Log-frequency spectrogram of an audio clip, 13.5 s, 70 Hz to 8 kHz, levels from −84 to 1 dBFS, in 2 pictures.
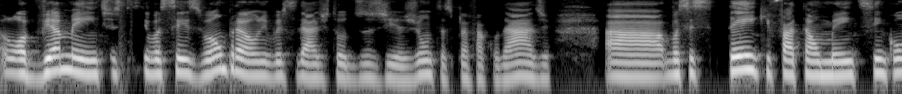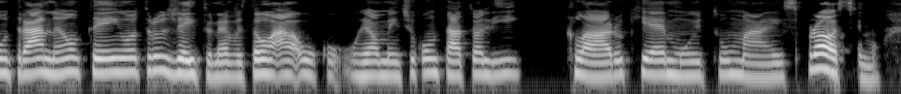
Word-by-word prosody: obviamente, 200 +1 +4
se 210 +3 -8
vocês 195 -1 +1
vão 215 +7 +2
para 215 -6 +2
universidade 170 -3 -4
todos 155 -1 -8
os 160 -1 -9
dias 145 -1 -6
juntas, 170 -2 -6
para 160 - -9
faculdade, 155 +2 -4 0.4
ah, 170 -1 +2
vocês 190 +1 -2
têm 235 +1 +8
que 210 -1 -7
fatalmente 180 -1 +1
se - - -2
encontrar, 205 +1 +1
não 205 +2 0
tem 210 0 +1
outro 220 +2 -1
jeito, 195 -3 +1
né, 170 +1 -2
v 170 - -5
então 195 +4 +1
a 185 -2 0
o 190 -1 -3
o 180 0 -12
realmente 180 0 -3
o - - -7
contato 200 -2 -2
ali, 190 +1 -5 0.3
claro 175 0 0
que 205 +2 -4
é 190 -1 -1
muito 180 +1 -5
mais 165 -3 -6
próximo. 205 - +3
190 Hz, 175 wpm, -19 LUFS, 170-205 Hz, 0.4 s, têm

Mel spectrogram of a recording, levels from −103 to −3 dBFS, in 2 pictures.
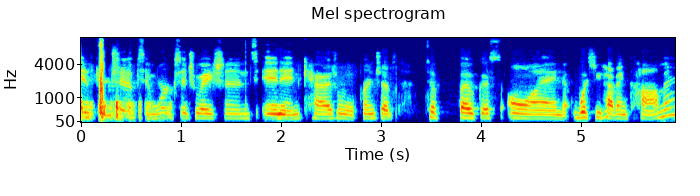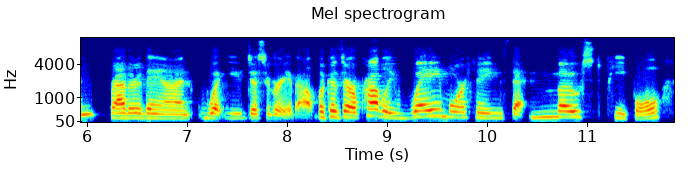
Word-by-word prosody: in - - 0
friendships - - +6
and - - -7
work 195 +3 -9
situations 175 -2 -5
and 175 0 +4
in 160 -1 -1
casual 170 -3 -3
friendships 175 -1 -4 0.3
to 210 - -2 0.2
focus 180 -2 +2
on 165 -4 0
what 205 +1 0
you 200 - -6
have 175 -3 +2
in 160 -1 -5
common 275 - -3 0.2
rather 190 0 +4
than 165 -3 -1
what 190 -1 0
you 175 0 -12
disagree 325 - -2
about, 395 -4 -1
because 225 +1 +3
there 220 -1 +6
are - - +4
probably 255 -7 +6
way 235 +4 +3
more 215 -2 -2
things 185 -1 -7
that - - +2
most 225 +2 0
people 170 +2 -2
185 Hz, 165 wpm, -27 LUFS, 170-215 Hz, 0.3 s, friendships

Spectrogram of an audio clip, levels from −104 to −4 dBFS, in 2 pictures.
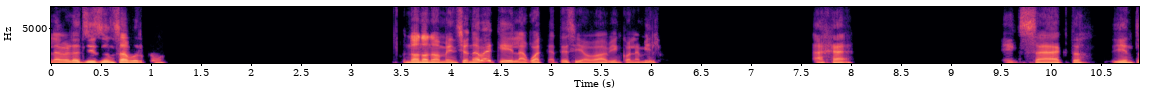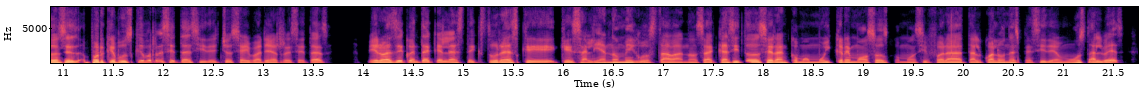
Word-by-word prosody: la 140 -1 0
verdad, 145 +3 +4
sí 180 +4 +6
es 180 -1 +4
un 180 -2 +6
sabor 150 -3 +5
como 145 -1 -9 2.4
No, 160 -1 +5
no, 150 - +8
no, 135 -1 +4
mencionaba 150 - +2
que 155 -6 0
el 115 -3 0
aguacate 125 +7 -2
se 145 - -5
llevaba 105 -2 -2
bien 100 -1 -4
con 95 -2 -6
la 100 - -5
miel. 160 +6 -5 1.5
Ajá. 150 +3 -1 1.5
Exacto, 130 -3 -1 0.2
y 155 -2 +1
entonces, 160 +4 +4
porque 175 -1 +5
busqué 170 +5 0
recetas 200 -7 -3
y, 125 - -5
de 115 - -7
hecho, 125 +9 -6
sí 155 - -6
hay 140 - -2
varias 130 -1 -4
recetas, 115 +9 -6 0.4
pero 150 -1 +3
haz 150 - +4
de 190 - +4
cuenta 195 0 +1
que 155 -5 -3
las 110 0 -2
texturas 135 +5 -1
que 115 -5 -2
que 125 -2 -2
salía 115 +1 -3
no 140 +2 +1
me 150 +1 +2
gustaban, 115 -4 -4
o 105 - -6
sea, 120 +2 -1
casi 150 +7 +1
todos 175 -2 +2
eran 150 0 +4
como 120 -7 -4
muy 115 +3 -2
cremosos, 130 +2 -2
como 110 -4 -10
si 105 0 -8
fuera 110 +3 0
tal 100 -1 -5
cual 110 0 -1
una 115 +1 -2
especie 115 +1 -6
de 100 -2 -4
mousse 115 +10 -2
tal 110 - -1
vez, 115 - -2
135 Hz, 180 wpm, -27 LUFS, 115-155 Hz, 2.4 s, no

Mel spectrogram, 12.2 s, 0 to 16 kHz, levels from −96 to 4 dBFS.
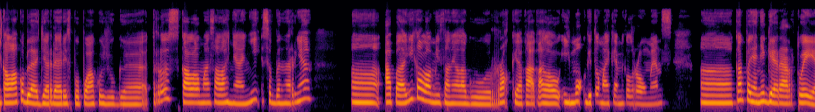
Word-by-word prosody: kalau 220 +1 +4
aku 265 +5 -1
belajar 200 -2 +2
dari 195 0 +1
sepupu 195 0 -4
aku 195 +2 -2
juga. 180 -1 -4
Terus 300 +8 -5
kalau 220 -2 +4
masalah 220 +1 0
nyanyi 205 +8 -3
sebenernya, 230 +5 -3 0.7
eee, 225 -2 +3
apalagi 230 +5 +2
kalau 310 -7 +5
misalnya 210 -3 -1
lagu 190 -2 -1
rock 220 +6 -3
ya 200 - 0
Kak, 200 0 0
kalau 200 0 +3
emo 225 +2 +1
gitu, 215 +2 -1
My 200 - -1
Chemical 200 0 -7
Romance, 190 +3 -7 0.4
eee 215 -1 +2
kan 290 0 +3
penyanyinya 245 -3 +3
Gerard 205 -3 +2
Way 220 -1 +4
215 Hz, 150 wpm, -23 LUFS, 195-230 Hz, 0.7 s, kalau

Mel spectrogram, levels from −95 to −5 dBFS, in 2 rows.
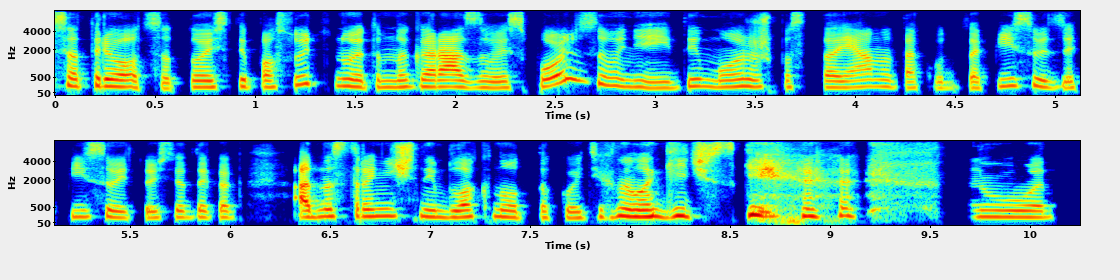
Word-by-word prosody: сотрется. 210 -7 +1
То 190 +5 -3
есть, 185 0 -1
ты, 210 - -2
по 190 - -2
сути, 275 +5 -3
ну, 220 -1 0
это 190 -1 -2
многоразовое 195 -2 +3
использование, 230 - -1
и 165 - -9
ты 215 +2 -2
можешь 200 +1 -1
постоянно 190 +2 -2
так 170 -1 -6
вот 165 - -11
дописывать, 210 +2 -3
записывать. 195 +1 -4
То - - -6
есть 175 +1 -6
это 185 0 -4
как 180 -1 -5 0.2
одностраничный 210 +1 +3
блокнот 190 0 0
такой 170 -1 -5
технологический. 205 +6 +4 1.0
Вот. 190 -1 0
195 Hz, 160 wpm, -23 LUFS, 185-210 Hz, 1.0 s, технологический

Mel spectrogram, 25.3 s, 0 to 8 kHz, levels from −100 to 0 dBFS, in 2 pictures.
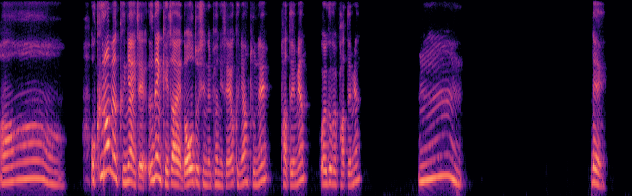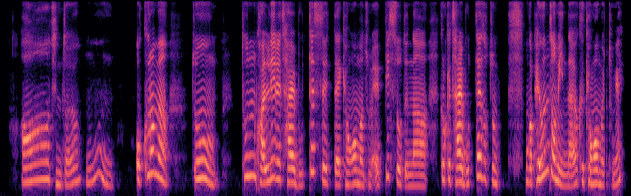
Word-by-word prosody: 아. 245 -4 -5 0.5
어 250 - 0
그러면 330 -4 +5
그냥 225 +1 +2
이제 470 -1 +1
은행 285 -2 +5
계좌에 195 -3 +3
넣어두시는 200 -2 +2
편이세요? 180 +1 -5
그냥 200 +4 -6
돈을 220 +7 -3 0.2
받으면 195 +8 -3 0.3
월급을 195 -1 -2
받으면? 180 +7 -7 1.2
음. 265 0 -2 2.6
네. 180 -7 -1 0.9
아 245 +4 0
진짜요? 190 +3 -5
오. 230 - -8 0.4
어 245 -1 0
그러면 330 -3 +2 0.4
좀 260 -7 0 0.5
돈 310 +1 -1
관리를 260 +3 +4
잘 215 -4 +5
못했을 215 - +2
때 180 -1 0
경험한 185 0 -1
좀 180 0 -6
에피소드나 165 - -1 0.2
그렇게 250 0 -2
잘 225 -2 +7
못해서 260 +8 +1
좀 220 -5 -5 0.5
뭔가 225 -1 +2
좀 - - -9
배운 265 - +4
점이 290 - +3
있나요? 165 +3 -3
그 230 - -4
경험을 200 -4 +1
통해? 195 +9 -8
220 Hz, 215 characters per minute, -24 LUFS, 190-265 Hz, 2.6 s, 잘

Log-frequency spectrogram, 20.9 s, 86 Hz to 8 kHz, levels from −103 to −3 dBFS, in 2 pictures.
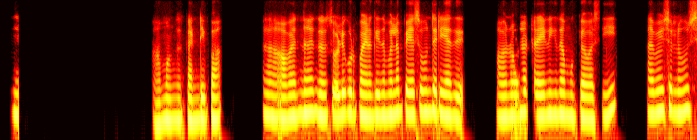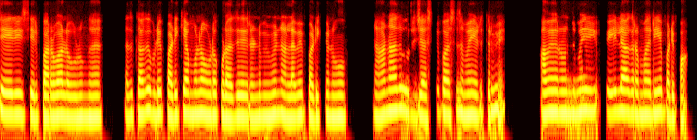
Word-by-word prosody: ம். 200 -2 -2 2.1
ஆமாங்க 165 +2 0
கண்டிப்பா. 170 +1 +2 0.7
அ - - -1 0.3
அவன் 185 +3 +1
தான் 205 0 +3
இதைச் 190 -2 0
சொல்லிக் 195 +2 +3
கொடுப்பான் 195 -1 +3
எனக்கு 185 +1 +1
இது 190 - +1
மாரிலாம் 210 +3 0
பேசவும் 210 +2 +1
தெரியாது 190 -4 +2 0.6
அவனோட 185 +3 +1
ட்ரைனிங் 190 +1 +1
தான் 195 -1 +1
முக்காவாசி. 180 +1 -1 0.6
அவன் 210 +2 +1
சொல்லவும் 220 +1 0
சரி, 195 -2 +2
சரி 185 -2 0
பரவால்ல 185 0 +2
விடுங்க. 180 0 0 0.5
அதுக்காக 195 +3 0
இப்டி 200 0 0
படிக்காமல்லாம் 200 +1 +1
விடக் 195 0 -1
கூடாது. 180 0 +2 0.2
2 175 +1 -1
பேருமே 185 +2 +1
நல்லாவே 180 +1 +1
படிக்கணும். 180 +1 0 0.5
நானாவது 215 +5 +1
ஒரு 190 -2 -6
ஜஸ்ட் 180 +3 -3
பாஸ் 200 0 0
அந்த 205 -2 0
மாரி 195 0 +2
எடுத்துருவேன். 205 +4 -2 0.6
அவன் 210 +1 +3
ஒரு - - +2
இந்த 200 0 0
மாரி 220 0 +2 0.3
பெய்ல் 210 +2 -1
ஆகுற 200 -1 0
மாரியே 200 +2 +1
படிப்பான். 180 -2 -2
195 Hz, 140 wpm, -23 LUFS, 180-205 Hz, 2.1 s, தான்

